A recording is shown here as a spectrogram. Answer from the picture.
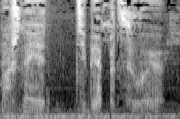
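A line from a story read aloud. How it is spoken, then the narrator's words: Overwhelmed whisper. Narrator (Russian): Прошептал он, не в силах больше себя сдерживать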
